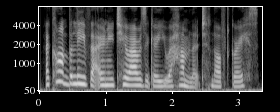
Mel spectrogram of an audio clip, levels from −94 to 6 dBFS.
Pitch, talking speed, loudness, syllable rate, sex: 220 Hz, 230 wpm, -18 LUFS, 6.8 syllables/s, female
